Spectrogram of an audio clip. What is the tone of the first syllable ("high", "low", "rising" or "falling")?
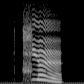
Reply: falling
